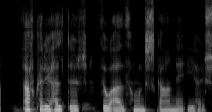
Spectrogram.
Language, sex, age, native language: Icelandic, female, 11, Icelandic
